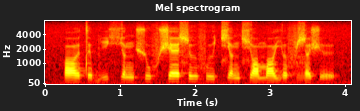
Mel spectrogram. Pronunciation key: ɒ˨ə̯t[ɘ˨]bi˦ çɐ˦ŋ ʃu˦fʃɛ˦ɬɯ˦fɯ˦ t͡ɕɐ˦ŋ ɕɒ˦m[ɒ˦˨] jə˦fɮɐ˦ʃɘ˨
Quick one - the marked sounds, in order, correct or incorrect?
correct, incorrect

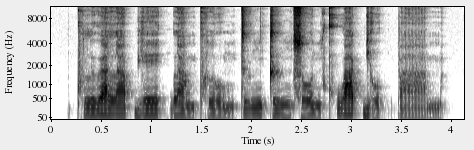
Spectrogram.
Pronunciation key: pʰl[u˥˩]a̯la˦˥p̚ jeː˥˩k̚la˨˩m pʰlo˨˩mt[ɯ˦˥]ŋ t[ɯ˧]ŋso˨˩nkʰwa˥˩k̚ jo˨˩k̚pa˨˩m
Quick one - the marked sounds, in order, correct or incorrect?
incorrect, correct, correct

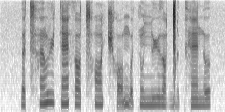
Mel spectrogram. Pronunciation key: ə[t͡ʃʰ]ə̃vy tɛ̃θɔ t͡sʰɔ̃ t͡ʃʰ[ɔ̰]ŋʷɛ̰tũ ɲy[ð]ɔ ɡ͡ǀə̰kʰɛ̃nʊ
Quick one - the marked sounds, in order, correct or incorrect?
incorrect, correct, correct

